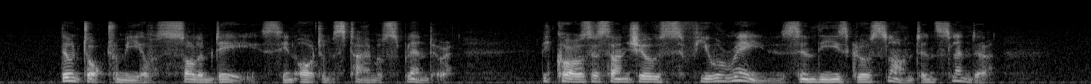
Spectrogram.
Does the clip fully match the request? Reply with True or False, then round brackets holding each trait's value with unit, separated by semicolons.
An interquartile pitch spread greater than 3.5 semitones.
True (3.9 semitones)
